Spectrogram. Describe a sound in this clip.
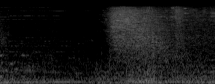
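A second chest opens with a bright shimmering burst.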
